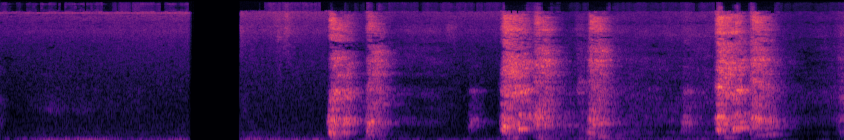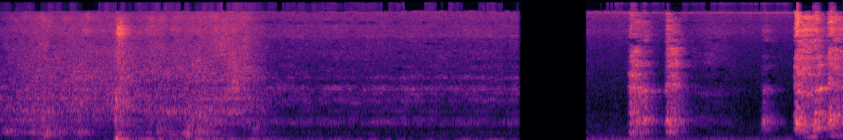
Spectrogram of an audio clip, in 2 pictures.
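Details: A girl, who says she is sick and wants the coughing to stop, gives several short harsh cough bursts in clusters, with throat clearing and room noise between; repeated cough.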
